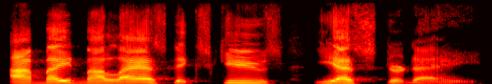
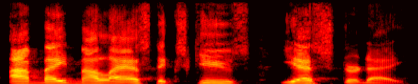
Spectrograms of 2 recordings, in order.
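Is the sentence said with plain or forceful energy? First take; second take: forceful; plain. First: It is said forcefully with strong conviction. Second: It is said out loud with ordinary energy. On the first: "say it like you mean it" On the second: "Say it out loud"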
